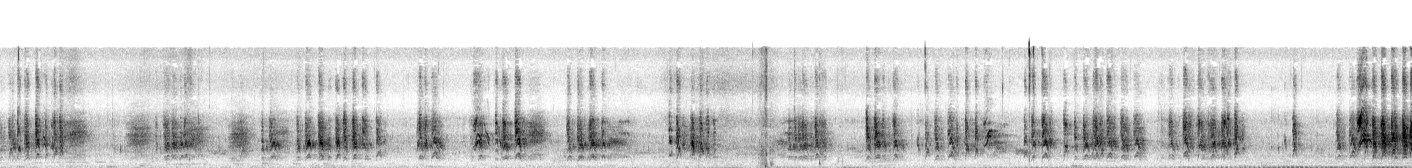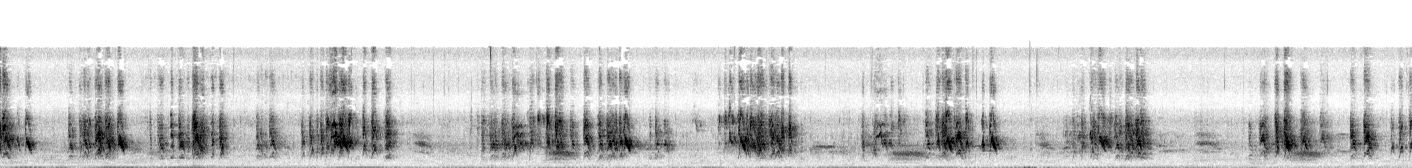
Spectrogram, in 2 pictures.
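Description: Small birds chirping busily in short repeated bursts, roughly one a second, with a faint low steady hum coming in about seven seconds in.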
